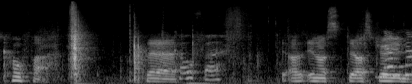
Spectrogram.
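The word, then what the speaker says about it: Copha: Amy said it's pronounced Kofa.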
